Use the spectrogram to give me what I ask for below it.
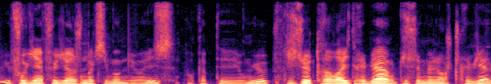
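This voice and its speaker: A man speaks at a very fast pace in a medium pitch with ordinary pitch variation. His tone is dark and mellow, and somewhat breathy. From Normandy, France. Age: 60s. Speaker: farmer. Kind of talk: testimony. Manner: halting, with repetitions and fillers.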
